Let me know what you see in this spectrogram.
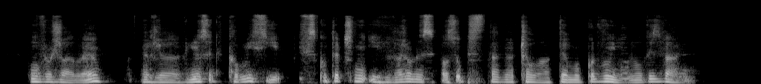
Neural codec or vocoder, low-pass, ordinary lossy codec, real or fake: codec, 44.1 kHz, 1.7 kbps, Pupu-Codec; 10.8 kHz; AAC, 48 kbps; fake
